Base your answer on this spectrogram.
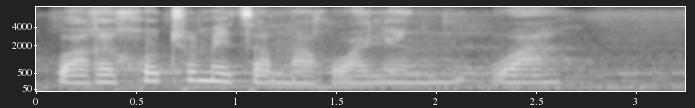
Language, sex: Southern Sotho, female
